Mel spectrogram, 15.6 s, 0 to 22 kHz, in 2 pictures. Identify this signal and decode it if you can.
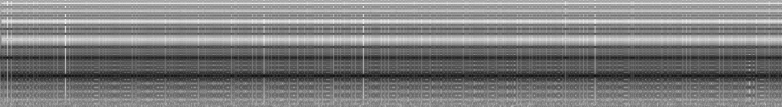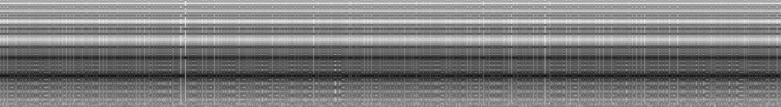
Cassette data (Kansas City type).
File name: sorcerer / 300baud / Z-80 Dev Pac Extension Load Module-(1980)(Don Ursem)(Quality Software)-Sorcerer-300baud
